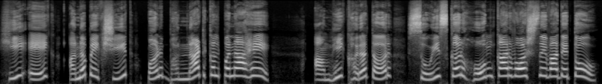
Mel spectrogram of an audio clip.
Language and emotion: Marathi, surprised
